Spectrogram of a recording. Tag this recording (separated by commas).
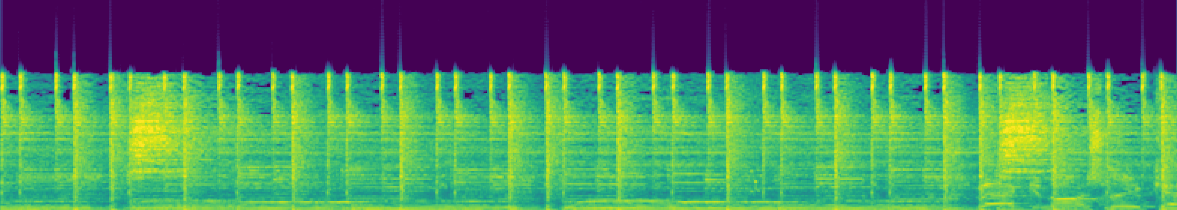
Musical instrument, Strum, Music, Plucked string instrument, Guitar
